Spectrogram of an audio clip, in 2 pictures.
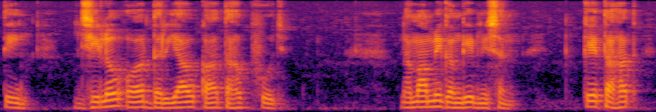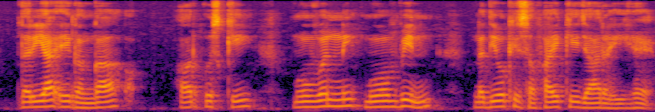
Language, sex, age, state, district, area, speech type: Urdu, male, 45-60, Uttar Pradesh, Ghaziabad, urban, spontaneous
